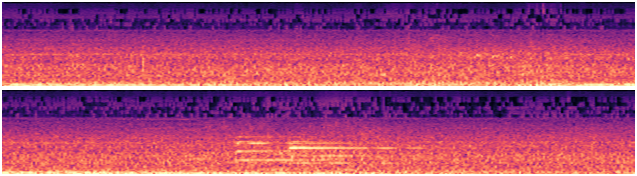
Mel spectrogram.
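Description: Steady engine and rolling rumble inside a moving public transport vehicle after passengers have boarded, with a low droning hum throughout and a brief high tonal whine or squeal rising near the end; no one speaks.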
